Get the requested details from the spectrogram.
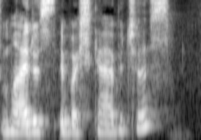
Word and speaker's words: Marius Ivaškevičius: Tell us about the author to begin with, if I'm pronouncing this right. Marius Ivaskevicius. Is that right? – That's a good attempt. It's such a long name, honestly. So it's pronounced Marius Ivaškevičius.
